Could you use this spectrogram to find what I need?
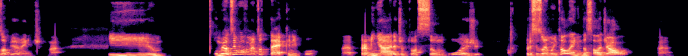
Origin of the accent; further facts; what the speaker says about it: Paranaguá, Paraná, Brazil; accent: manezinha; moved away as an adult; also born or lived in Florianópolis / Curitiba; now in Canada; quando eu era criança, eu mudei para Paranaguá e eu cresci em Paranaguá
